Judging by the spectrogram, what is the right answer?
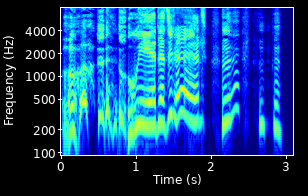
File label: Male Troll Play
